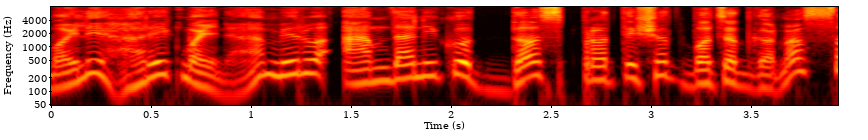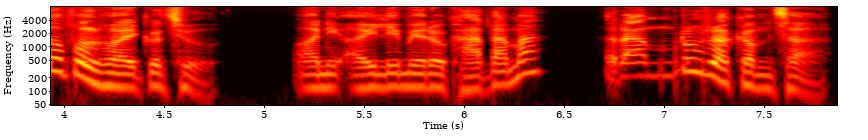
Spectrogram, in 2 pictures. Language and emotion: Nepali, happy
